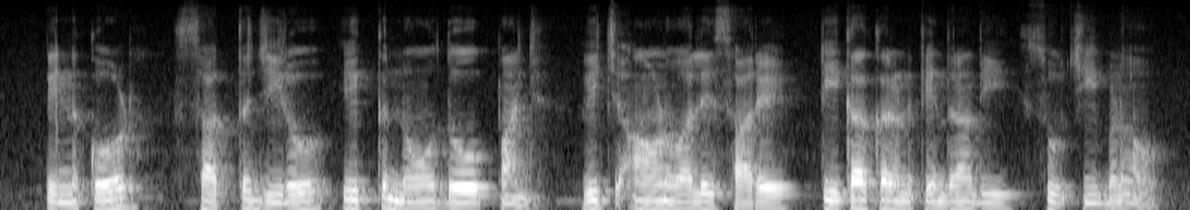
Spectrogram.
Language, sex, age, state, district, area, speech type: Punjabi, male, 45-60, Punjab, Rupnagar, urban, read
